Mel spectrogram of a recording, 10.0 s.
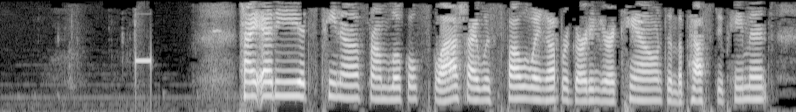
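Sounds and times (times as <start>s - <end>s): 
telephone keypad tones: 1.7s - 1.9s
speech: 3.1s - 9.8s.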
